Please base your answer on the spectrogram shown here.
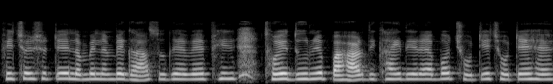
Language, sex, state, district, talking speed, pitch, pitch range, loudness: Hindi, female, Chhattisgarh, Sukma, 195 wpm, 245 Hz, 235-255 Hz, -19 LUFS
